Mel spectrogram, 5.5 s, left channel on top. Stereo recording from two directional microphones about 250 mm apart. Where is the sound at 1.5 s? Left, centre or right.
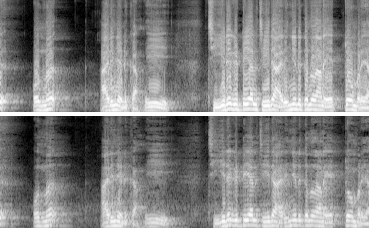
Left.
